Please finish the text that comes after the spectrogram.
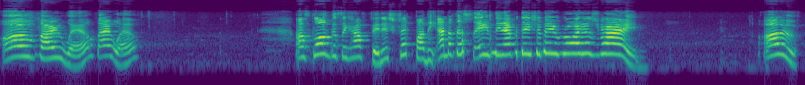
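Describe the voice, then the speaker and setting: A woman voicing a pompous, cheerful old-fashioned British gentleman boss in a comic audio drama, with theatrical, quaint exclamations. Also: extremely high pitch, dull audio, exaggerated voice.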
